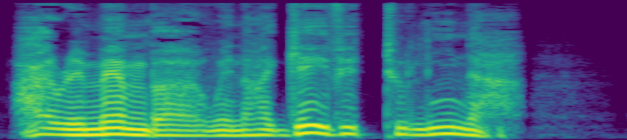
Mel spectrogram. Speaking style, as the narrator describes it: she said in her heavy French Creole accent

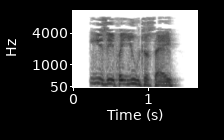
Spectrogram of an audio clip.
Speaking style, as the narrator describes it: snapped Lawson

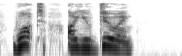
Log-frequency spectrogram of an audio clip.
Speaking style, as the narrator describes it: Tedros gasped from his guard's grip

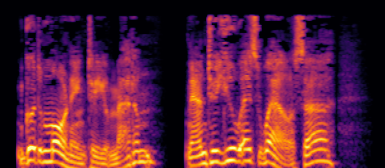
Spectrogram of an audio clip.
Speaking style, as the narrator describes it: he enunciated in a British accent

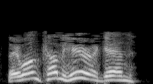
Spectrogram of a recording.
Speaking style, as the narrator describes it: someone shouted

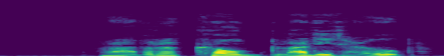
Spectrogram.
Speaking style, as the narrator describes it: I said quietly

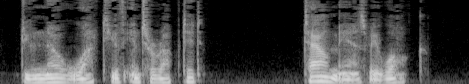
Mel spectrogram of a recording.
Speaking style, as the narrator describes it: She tamps her fury and mutters

